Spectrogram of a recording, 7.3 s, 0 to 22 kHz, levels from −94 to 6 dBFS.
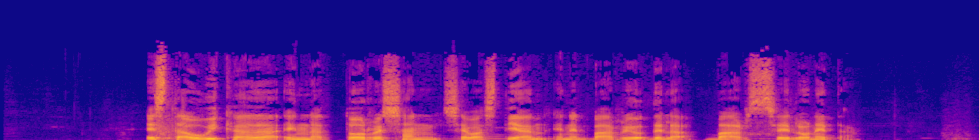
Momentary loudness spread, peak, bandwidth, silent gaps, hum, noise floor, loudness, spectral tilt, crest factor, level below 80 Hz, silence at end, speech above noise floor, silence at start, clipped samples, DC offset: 7 LU; -2 dBFS; 14 kHz; none; none; -70 dBFS; -19 LUFS; -4 dB/octave; 18 dB; -54 dBFS; 0.95 s; 51 dB; 1.1 s; under 0.1%; under 0.1%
